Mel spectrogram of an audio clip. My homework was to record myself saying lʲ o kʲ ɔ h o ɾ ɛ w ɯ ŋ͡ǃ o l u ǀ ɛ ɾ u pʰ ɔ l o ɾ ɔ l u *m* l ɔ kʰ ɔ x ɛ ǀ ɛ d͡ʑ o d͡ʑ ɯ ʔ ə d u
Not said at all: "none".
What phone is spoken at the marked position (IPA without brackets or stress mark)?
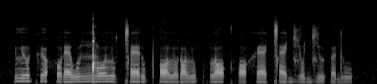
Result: pʰ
